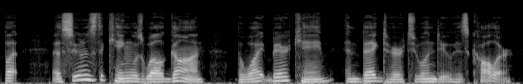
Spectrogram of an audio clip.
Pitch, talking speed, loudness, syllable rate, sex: 135 Hz, 230 wpm, -19 LUFS, 5.5 syllables/s, male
